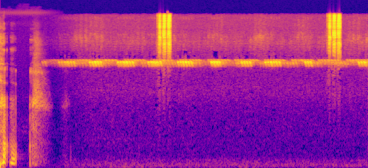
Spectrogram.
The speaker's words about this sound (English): But for now, just enjoy the soothing sound of these crickets.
